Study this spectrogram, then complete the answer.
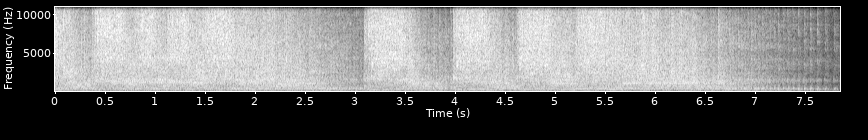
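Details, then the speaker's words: Pulsar motorcycle under self-restoration, the owner's first bike, recovered after 15 years: kick-started with the silencer removed, tank off, running only on the petrol left in the carburettor. Loud, raw, unmuffled exhaust blatting that rises and falls with each throttle blip. "അപ്പോൾ silencer കൂടി silence ഊരിയിട്ട് പൾസറിൻ്റെ silencer sound കേൾക്കാൻ പറ്റും."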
